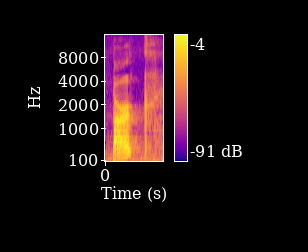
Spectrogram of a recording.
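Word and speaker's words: Bourque: It's from 1979 to the year 2000, which is considered the Ray Burke era. I think that's how you say his last name. It's spelled B O U R Q U E.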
